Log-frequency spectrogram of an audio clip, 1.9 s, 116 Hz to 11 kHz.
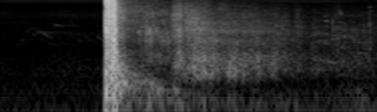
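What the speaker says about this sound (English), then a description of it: "it is 9mm against a tree" A single shot from a Glock 19 9mm pistol fired into a tree outdoors: one sharp, loud crack after brief silence, followed by a short fading echo, with nothing else around it.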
